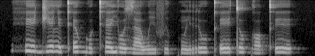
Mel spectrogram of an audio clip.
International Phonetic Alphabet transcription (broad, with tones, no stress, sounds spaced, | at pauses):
h eː˦˨ d͡ʒ e˦ l ɪ˨ kʼ ɛ˦ ɡʷ ɛ˨ kʰ ɛ˦ j o˨˦ z a˨ w i˨ f i˨ kʷ ĩ˨ r uː˦ kʼ eː˦ t o˦ ɡ ɔ˨ kʼ ɪ˦˨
